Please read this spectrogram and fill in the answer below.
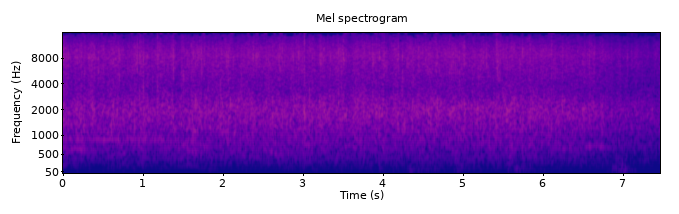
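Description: Large seated audience applauding steadily, the clapping beginning to die away near the end.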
